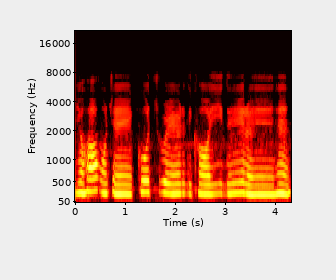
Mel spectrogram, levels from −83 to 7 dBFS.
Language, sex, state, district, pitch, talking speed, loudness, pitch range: Hindi, female, Madhya Pradesh, Katni, 225 Hz, 110 wpm, -15 LUFS, 215-245 Hz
